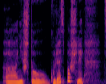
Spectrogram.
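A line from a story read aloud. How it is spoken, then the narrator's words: Quiet question. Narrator (Russian): тихо спросил Люндхаген Андерсена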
